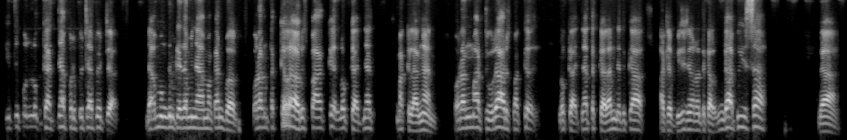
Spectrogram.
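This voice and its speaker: A middle-aged man lectures a webinar audience over a video call, hammering home his points and repeating key phrases for emphasis. His voice sits a little high for a man but sounds mellow and dark in tone. The recording is dry and close. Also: dry recording. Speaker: guest speaker on a business webinar.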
